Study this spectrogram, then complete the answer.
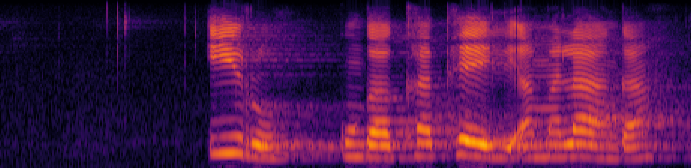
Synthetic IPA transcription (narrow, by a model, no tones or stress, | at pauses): irɔk̬uŋɡakʰapʰeliʔamalaːŋɡa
